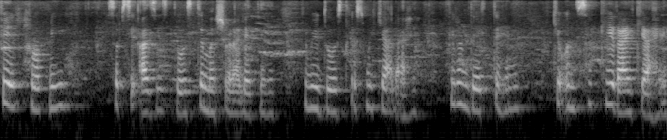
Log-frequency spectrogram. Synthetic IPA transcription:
fɪɾhɐmɐpni | sɐbseʔaːziːzd̪oːst̪semɐʃʋəɾa̰lɛɦt̪eɦɛ̃kimeːɾid̪oːst̪kaʊsmẽkjaːɾa̰ːjɦɛː | fɪɾɦɐmd̪eːkʰt̪eɦɛ̃ | kiʔʊnsɐb̚kiɾaːjkjaːɦɛː

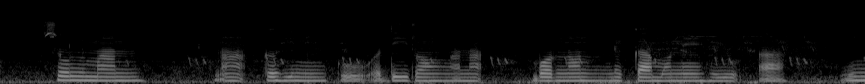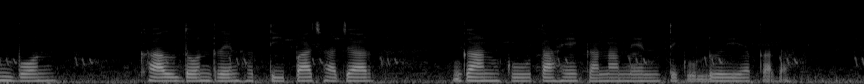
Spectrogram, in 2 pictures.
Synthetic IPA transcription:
sulman | ʔaʔkəɦinikṵə̰diɾɔŋːanaʔ | bɔɾnɔnlɛkamɔnɛɦujuʔa̰ | inbɔn | kʰald̪ɔnɾɛnɦət̪ipat͡ʃhad͡ʒaɾ | ɡankut̪aɦɛkanamɛnt̪ɛkṵləjaka̰da̰h

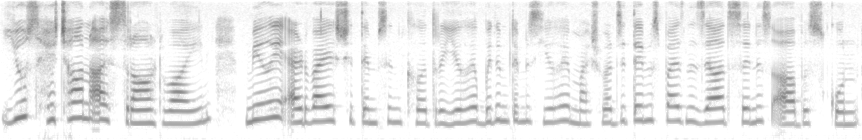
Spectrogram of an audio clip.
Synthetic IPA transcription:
jushet͡ʃʰaːna̰ːsɾãːʈʰʋaːjin | miːĩʔɐɖʋaːjst͡ʃʰit̪emʲsinkʰəːt̪ɾɨjəɦebɨd̪ɐmt̪ɐmisjəɦemɐʃʋɐɾzit̪emispɐznɨzʲjaːd̪sɐnisa̰ːbɨskun

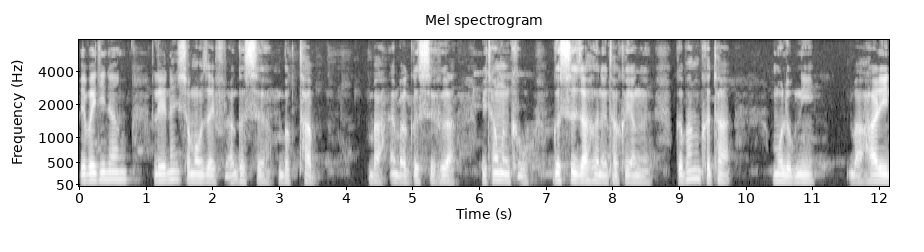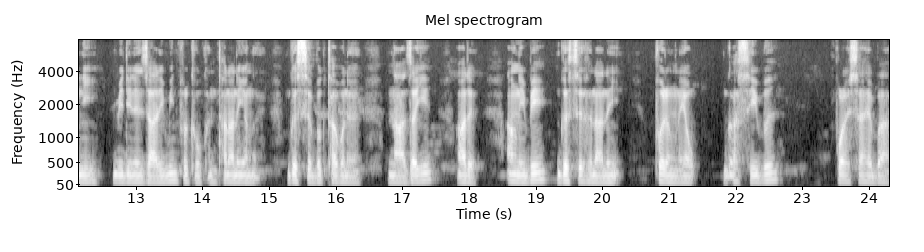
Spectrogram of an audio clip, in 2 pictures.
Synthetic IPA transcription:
bebajdinaŋleɾnajsɔmawzajpʰɾaɡɯsɯbɯk̚tʰap̚ | baebaɡɯsɯɦɯa | bitʰaŋmankʰɯwɡɯsɯzaɦɯnɯtʰakʰɯjaŋnɯ | ɡ̥ɯbaŋkʰɯtʰa | muluk̬̚ni | baɦaɾini | bidinɯzaɾiminpʰɯɾkʰɯwkʰɯntʰananɯjaŋnɯ | ɡɯsɯbɯk̚tʰabɯnɯ | nazajɯ | aɾɯ | aŋnibeɡɯsɯɦɯnanɯj | pʰɯɾɯŋnajaw | ɡasibɯ | pʰɔɾasaɦeba

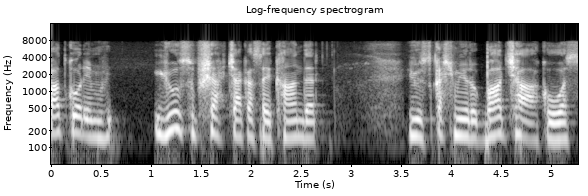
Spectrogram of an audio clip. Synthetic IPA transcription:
ɐt̪̚koːɾim | juːsufʃɐht͡ʃɐkɐsɐjkʰaːnd̪ɐɾ | juːskɐʃmiːɾok̚baːd̪̚t͡ʃʰaːkuwɐs

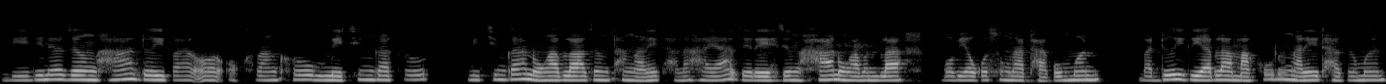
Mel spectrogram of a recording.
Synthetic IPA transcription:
bidinɯzɯŋhadɯjbaɾɔɾɔkʰɾaŋkʰɯwmitʰiŋɡakʰɯw | mitʰiŋɡanɔŋablazɯŋtʰaŋnanɯtʰanaɦajazeɾezɯŋhanɔŋamɯnbla | bɔbijawɡɔsɔŋnatʰaɡɔmɯn | badɯjɡɯjablamakʰɯwlɯŋnanɯtʰaɡɯmɯn

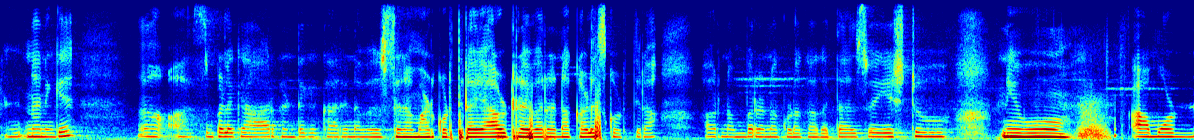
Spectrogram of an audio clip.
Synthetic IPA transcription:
nɐnɐɡe̞ | bɛɭɐɡeaːɾɡɐɳʈeɡe̞kaːɾjɐnɐʋjɐʋɐst̪ʰenɐmaːɖikoɽt̪iːɾɐjaːʋɖɾɐjʋɐɾɐnːɐkɐɭeskoɽt̪iːɾɐː | ʋɐɾɐnɐmbɐɾɐnːɐkuɽɐkaːɡɐt̪ːesoeʂʈu | niːʋu | aːmoː

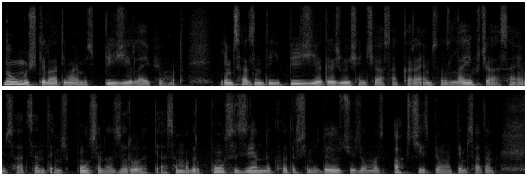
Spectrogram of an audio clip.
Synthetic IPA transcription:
nowmuʃkilaːt̪iʋã̰ːmispiːd͡ʒiːlajpʰjuɦunt̪ḛmsa̰ːzɨnd̪əɡiːpiːd͡ʒiːjaːɡɾad͡ʒueːʃɐnt͡ʃʰa̰ːsã̰ːkɐ̰ɾã̰ːʔḛmsɐnzlajfʰt͡ʃʰa̰ːsã̰ːḛmsa̰ːt̪z̥ɐ̰nd̪ɐ̰mt͡ʃʰi̥põːsɨnɨnzɐɾuːɾɐt̪ija̰ːsanmʔɐ̰ɡɐɾpõːsɨzɐnːɨkʰəːt̪əɾt͡ʃʰimzd̪ɐjot͡ʃizɐmɐzɐkʰt͡ʃḭːzpʲeʋãːnt̪emsa̰ːt̪ʰɐn

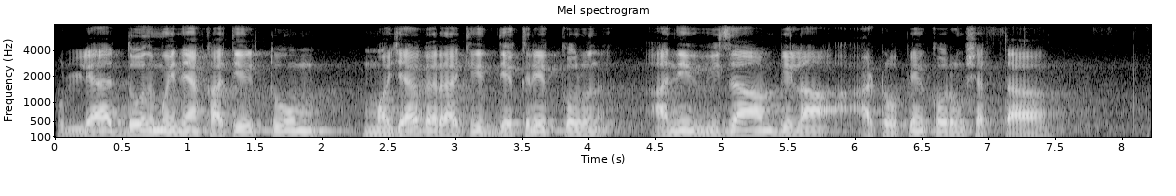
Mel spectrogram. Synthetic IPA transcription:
puɽ̤ljad̪onm̤əjnjãkʰat̪iːɾt̪u | məd͡ʑʱaɡʱəɾat͡ɕid̪ekʰɾekːəɾuːn | añiʋid͡zãbilãa̰ʈopẽkəɾũŋkɕəkt̪a

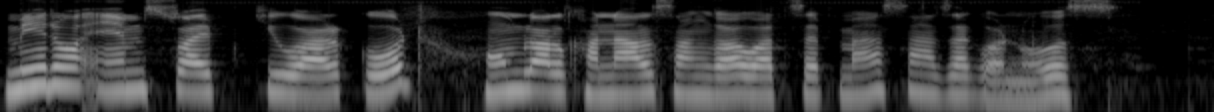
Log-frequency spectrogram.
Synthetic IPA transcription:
meɾoʔemswajp̚kjuarkoʈhumlalkʰʌnalsʌŋɡʌwat̪sapmasãd͡zaɡʌrnuɦos

